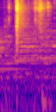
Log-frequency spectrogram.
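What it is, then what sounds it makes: Crisp dried sago-potato chakli. A dried red chili sago potato chakli is snapped apart by hand, giving one sharp, bright crack followed by a faint crumbly rustle. The chakli is well crisp and breaks with a clean snap.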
